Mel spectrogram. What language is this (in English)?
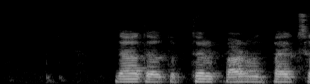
Pashto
